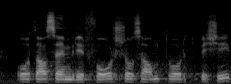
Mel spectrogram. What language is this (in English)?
Swiss German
